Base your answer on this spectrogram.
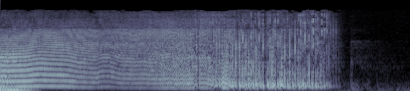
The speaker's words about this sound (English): Yeah, maybe he can fart the virus away.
